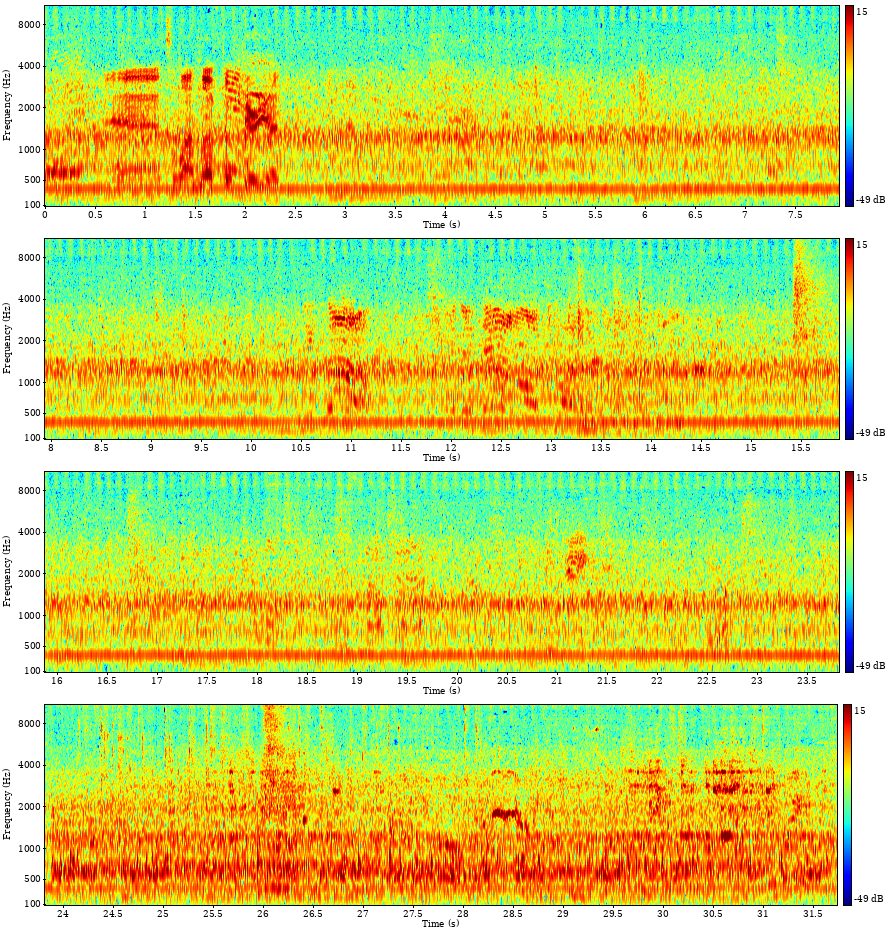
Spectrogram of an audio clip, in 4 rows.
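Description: Old belt-driven circular sawmill running, its big open blade giving a steady hum. About 24 seconds in, a higher tone joins and the sound grows louder.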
